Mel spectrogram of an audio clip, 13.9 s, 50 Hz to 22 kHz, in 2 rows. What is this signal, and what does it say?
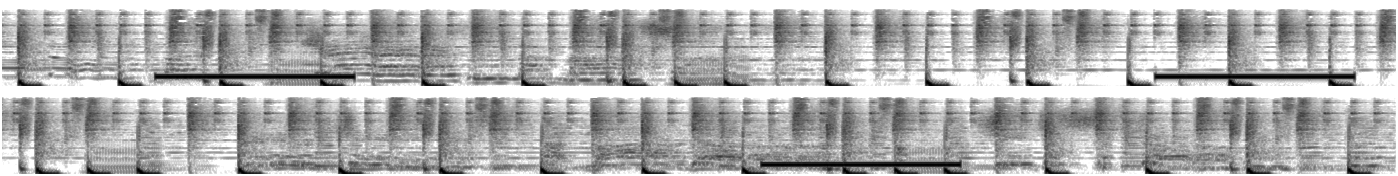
Ringback tone (Europe, 425 Hz).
